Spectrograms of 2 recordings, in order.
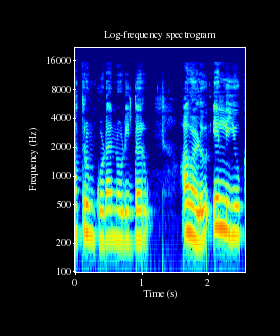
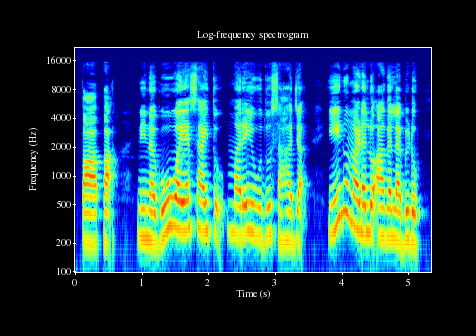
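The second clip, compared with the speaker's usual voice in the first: louder, mocking villain on the phone; taunting villain; 8 dB louder than usual. A narrator's reading. Madan taunting Mithun over the phone, loud and mocking. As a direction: needle him with each word.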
